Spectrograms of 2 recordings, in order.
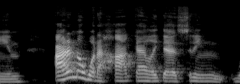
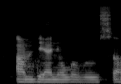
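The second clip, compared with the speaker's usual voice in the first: very quiet, low, flat monotone drone; 4 semitones lower, 11 dB quieter than usual. Teasing the listener about how they voiced Daniel LaRusso, in a quiet monotone voice. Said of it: "he's talking so quiet".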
